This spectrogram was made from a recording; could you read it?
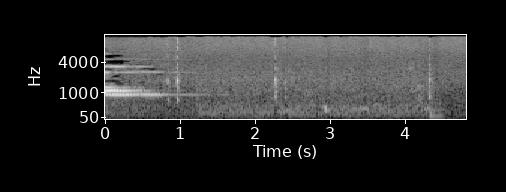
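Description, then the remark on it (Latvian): A loud electronic bell tone rings at the start of a vote in a parliament session and fades within a second, leaving near silence broken only by a few faint, scattered clicks. “Lūdzu, zvanu balsosim par 227. deputāta Lucāna iesniegto priekšlikumu.”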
